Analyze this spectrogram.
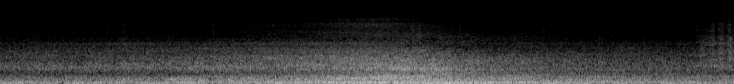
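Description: A vehicle drives past on the street.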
